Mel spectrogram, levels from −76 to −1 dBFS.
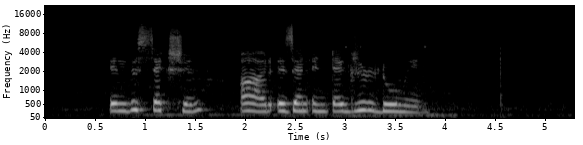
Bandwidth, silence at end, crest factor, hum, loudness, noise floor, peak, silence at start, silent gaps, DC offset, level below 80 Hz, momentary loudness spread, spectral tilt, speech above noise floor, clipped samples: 11.5 kHz; 1.4 s; 18 dB; none; -34 LUFS; -72 dBFS; -16 dBFS; 0.65 s; none; under 0.1%; -78 dBFS; 11 LU; -4.5 dB/octave; 39 dB; under 0.1%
